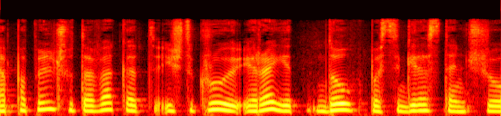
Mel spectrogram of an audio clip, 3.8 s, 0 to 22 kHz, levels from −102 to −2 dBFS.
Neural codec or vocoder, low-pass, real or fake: codec, 24 kHz, 0.9 kbps, WavTokenizer, medium speech release version 1; 10.8 kHz; fake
